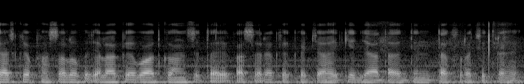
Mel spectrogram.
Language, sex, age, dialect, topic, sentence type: Magahi, male, 56-60, Southern, agriculture, question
